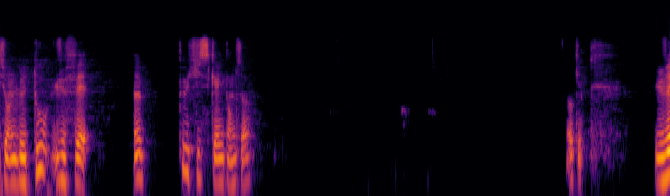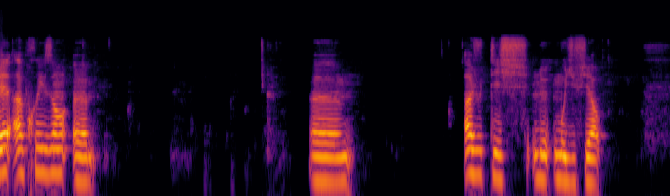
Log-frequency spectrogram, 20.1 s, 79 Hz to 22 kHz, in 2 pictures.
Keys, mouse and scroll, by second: 0.6 s, 5.4 Tab, 5.8 a, 6.1-6.5 scroll down 4, 6.5-9.5 middle drag, 10.2-11.9 middle drag, 11.9-12.4 ctrl+scroll up 3, 13.1 KP_3, 13.7-15.0 scroll up 6, 15.0-16.4 scroll up 1, 16.4-16.7 scroll up 1, 16.7-17.1 middle drag, 17.1-17.5 scroll up 2, 17.5 right click, 19.1 click.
